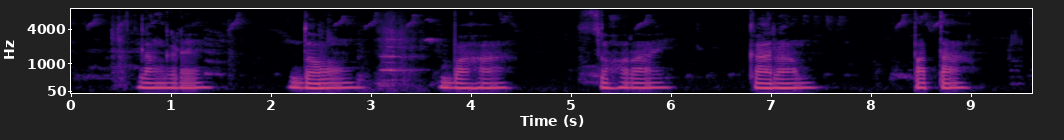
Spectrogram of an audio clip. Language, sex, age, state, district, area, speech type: Santali, male, 18-30, West Bengal, Bankura, rural, spontaneous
